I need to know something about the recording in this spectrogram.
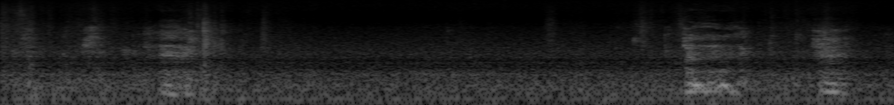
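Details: A dachshund waiting patiently for its canine playmate to wake up gives a few short, muffled whining yelps, spaced apart in a quiet room.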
